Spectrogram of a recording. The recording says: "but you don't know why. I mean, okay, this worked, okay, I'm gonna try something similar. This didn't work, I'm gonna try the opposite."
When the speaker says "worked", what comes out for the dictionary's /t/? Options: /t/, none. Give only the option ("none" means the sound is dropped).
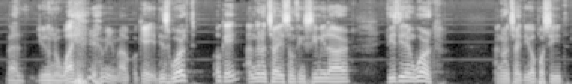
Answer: /t/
